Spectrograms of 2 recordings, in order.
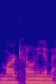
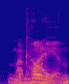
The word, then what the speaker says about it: meconium: Well, see, and that's the thing is, like, in the field, I think I'm pronouncing that wrong. Meconium. Meconium, yeah. meconium. I Yeah, always want to say mycelium.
